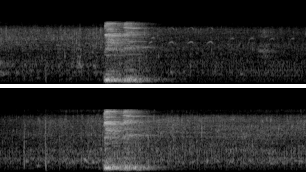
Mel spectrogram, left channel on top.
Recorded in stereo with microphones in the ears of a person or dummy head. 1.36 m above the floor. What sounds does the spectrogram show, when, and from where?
1.0 s a clunk: 55° right (ahead or behind), 0.9 m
